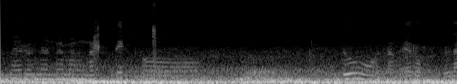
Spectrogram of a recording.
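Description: Airplane flying overhead along a waterfront promenade in Tung Chung, Hong Kong, a loud steady low rumble throughout with a person talking over it.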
